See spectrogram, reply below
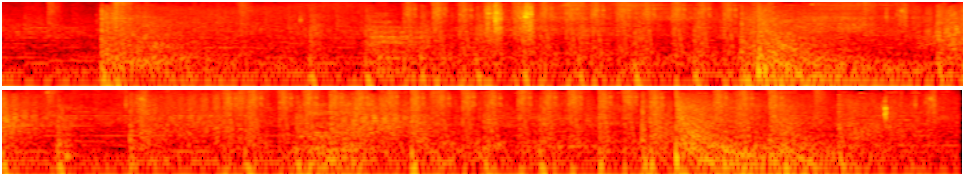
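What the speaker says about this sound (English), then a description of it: "I want to do pulse fire shots here" Rapid pulse-fire gunshots in the video game Enter the Gungeon, dense bursts of shots crackling continuously with heavier impacts throughout, loud and close with no talking.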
